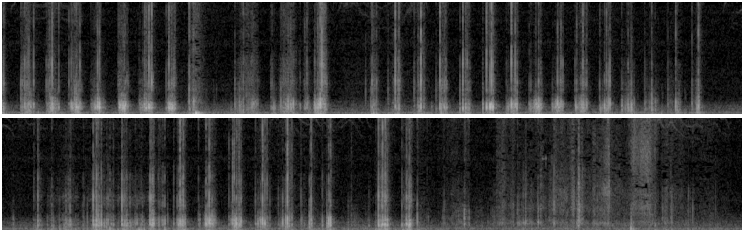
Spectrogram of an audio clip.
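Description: A wooden ear pick scratches the top edge and face of a black woven-embossed leather long wallet held up in the air. Quick, dry, irregular scratching strokes come about two per second. Each is a short rasp with a mid-range tone over a soft low rumble, fading almost instantly.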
